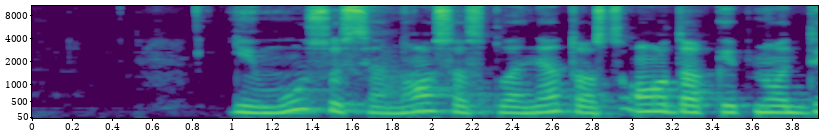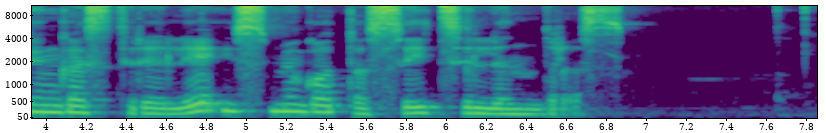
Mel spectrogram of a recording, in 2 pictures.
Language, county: Lithuanian, Kaunas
